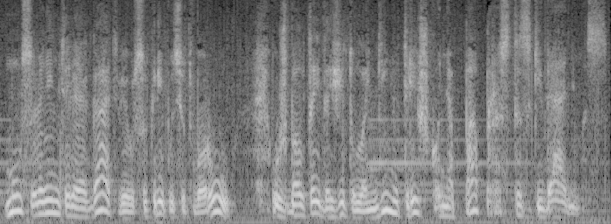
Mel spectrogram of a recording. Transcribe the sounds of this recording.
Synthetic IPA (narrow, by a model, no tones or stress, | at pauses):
muːsʊʋʲɛnʲɪnʲt̪ʲɛlʲeːjɛɡɑːt̪ʲʋʲeːjɛʊʃsʊkɾʲiːpʊsʲut̪ʋoːɾuː | ʊʒbɐlˠt̪ɐɪd̪ɐʒʲiːt̪uːlˠɐŋʲɡʲɪnʲʊt̪ʲɾʲiːʃkoːnʲɛpɑːpɾɐst̪ɐsɡʲiʋʲæːnʲɪmɐs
